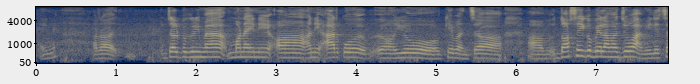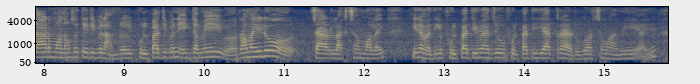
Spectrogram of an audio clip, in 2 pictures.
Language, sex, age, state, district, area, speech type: Nepali, female, 30-45, West Bengal, Jalpaiguri, urban, spontaneous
